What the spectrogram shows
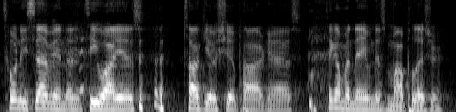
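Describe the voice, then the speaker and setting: A man's voice: a little high, quick pace, darkish tone, a little hiss or hum. Laid-back male podcast co-host. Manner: laid-back, blunt, joking. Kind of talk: casual chat.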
